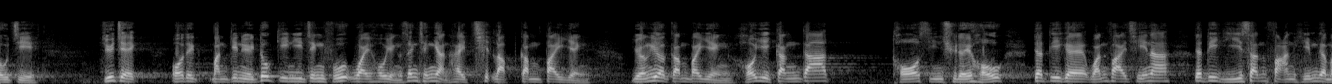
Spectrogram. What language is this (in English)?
Cantonese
